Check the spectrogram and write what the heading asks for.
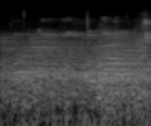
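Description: Faint sounds of basketball play on a gym floor: a ball bouncing against low, steady hall ambience.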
